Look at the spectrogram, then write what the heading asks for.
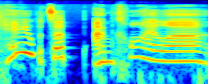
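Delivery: very high, swooping, put-on valley girl lilt. Retelling own senior-year way of talking: imitating own past valley girl accent. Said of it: "totally trying to adopt the Valley girl".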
